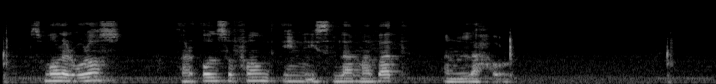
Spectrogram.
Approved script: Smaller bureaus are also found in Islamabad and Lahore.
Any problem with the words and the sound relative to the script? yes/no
no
